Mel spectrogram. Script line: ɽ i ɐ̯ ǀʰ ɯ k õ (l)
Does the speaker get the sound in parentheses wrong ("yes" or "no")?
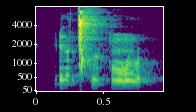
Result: no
